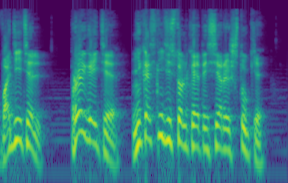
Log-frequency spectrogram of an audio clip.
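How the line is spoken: Shouting. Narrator (Russian): Затем он закричал

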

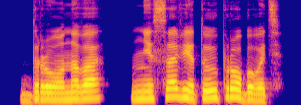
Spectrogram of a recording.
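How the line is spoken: Threatening growl. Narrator (Russian): прорычал, и в его голосе сквозила неприкрытая угроза

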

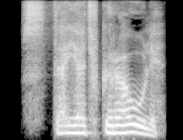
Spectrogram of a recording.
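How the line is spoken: Hoarse. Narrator (Russian): хрипло ответил Алексей

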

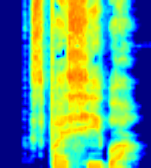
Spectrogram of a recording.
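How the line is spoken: Mumbling. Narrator (Russian): пробормотала она

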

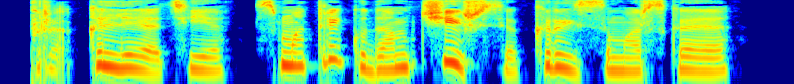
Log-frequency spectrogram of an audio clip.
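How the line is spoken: Pained groan. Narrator (Russian): Простонала я, пытаясь понять, сломала ли себе что-нибудь

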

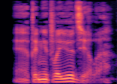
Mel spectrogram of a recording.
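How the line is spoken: Cold. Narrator (Russian): холодно ответил я

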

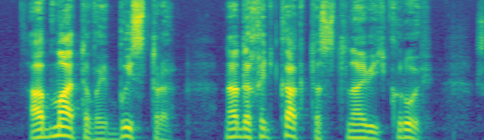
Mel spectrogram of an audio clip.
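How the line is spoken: Plain. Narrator (Russian): сказал Клин

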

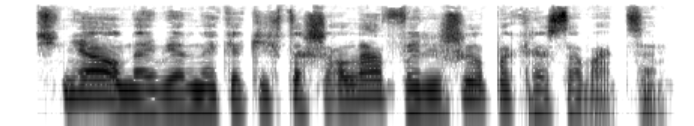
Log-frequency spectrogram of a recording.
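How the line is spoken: Snorting. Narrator (Russian): хмыкнула ее подруга

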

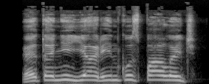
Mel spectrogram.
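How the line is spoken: Hasty yell. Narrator (Russian): завопил я поспешно

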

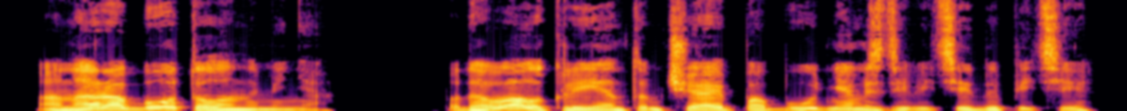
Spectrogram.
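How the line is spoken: Calm. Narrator (Russian): спокойно ответил Уоллес

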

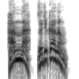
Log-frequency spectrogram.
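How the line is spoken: Barked shout. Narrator (Russian): рявкнул я

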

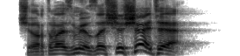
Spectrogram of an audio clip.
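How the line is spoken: Tense shout. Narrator (Russian): напрягся и крикнул

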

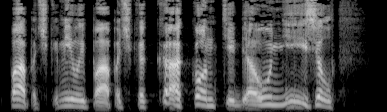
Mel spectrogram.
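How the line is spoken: Sobbing. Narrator (Russian): Зарыдал тот

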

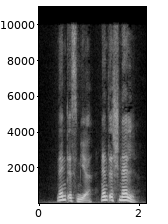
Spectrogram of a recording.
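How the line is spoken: Trembling, urgent cry. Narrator (German): rief Harriet zitternd

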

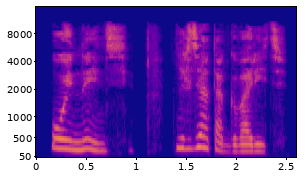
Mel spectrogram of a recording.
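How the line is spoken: Frightened exclamation. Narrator (Russian): испуганно воскликнула Поллианна

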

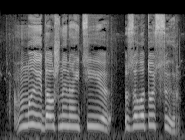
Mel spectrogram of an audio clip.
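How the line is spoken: Stammering. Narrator (Russian): проговорил, запинаясь, Макси

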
